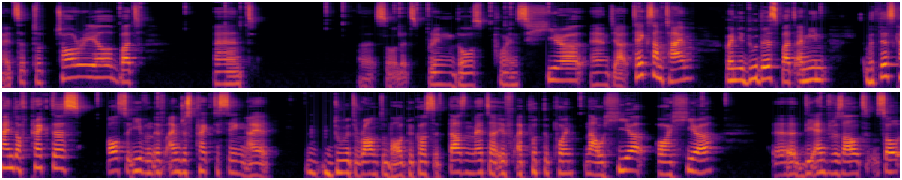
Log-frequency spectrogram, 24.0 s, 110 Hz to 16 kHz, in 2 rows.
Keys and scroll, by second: 4.6 g.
